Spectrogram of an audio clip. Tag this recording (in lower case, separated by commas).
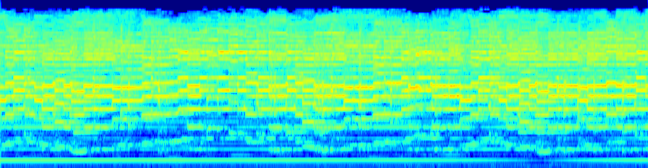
musical instrument, music, playing bagpipes, bagpipes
